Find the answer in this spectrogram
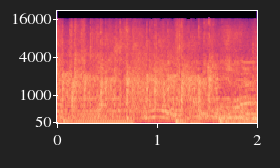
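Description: A small group of people clapping in applause, with background music starting up under it.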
